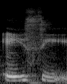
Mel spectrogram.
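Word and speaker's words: Acie: meaning God is my oath then I have AC it's spelled a-c-i-e-a-c a very cool but playful four-letter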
